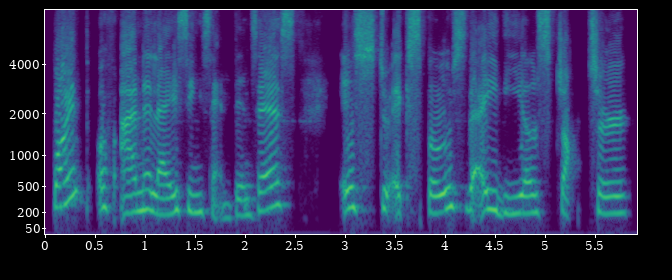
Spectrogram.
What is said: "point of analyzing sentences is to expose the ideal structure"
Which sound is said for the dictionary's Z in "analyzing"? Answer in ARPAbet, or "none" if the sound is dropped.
S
